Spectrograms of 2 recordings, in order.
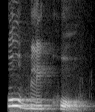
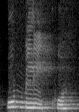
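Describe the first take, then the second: First: The stress is on the first syllable. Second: The stress is on the second syllable. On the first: "o pu é a sílaba mais forte" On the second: "tirasse esse acento agudo... já fica totalmente outra palavra"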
